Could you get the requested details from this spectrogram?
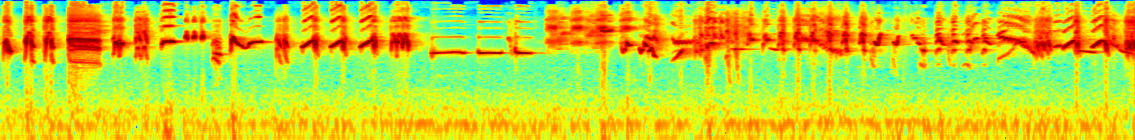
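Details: Starling song used as a training recording to provoke other birds to sing: rapid, varied phrases of sharp clicks, rattling notes, repeated upslurred whistles and a sustained level whistle, delivered almost without pause.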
